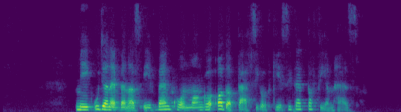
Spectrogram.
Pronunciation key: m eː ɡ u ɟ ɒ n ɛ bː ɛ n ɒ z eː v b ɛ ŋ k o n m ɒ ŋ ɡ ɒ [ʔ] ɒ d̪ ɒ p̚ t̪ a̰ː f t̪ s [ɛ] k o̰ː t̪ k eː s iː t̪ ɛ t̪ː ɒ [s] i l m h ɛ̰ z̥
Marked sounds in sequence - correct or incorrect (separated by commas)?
correct, incorrect, incorrect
